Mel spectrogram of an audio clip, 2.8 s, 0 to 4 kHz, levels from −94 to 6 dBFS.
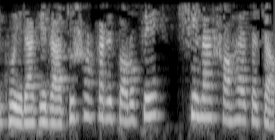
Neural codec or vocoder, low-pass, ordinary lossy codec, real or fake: none; 3.6 kHz; AAC, 24 kbps; real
